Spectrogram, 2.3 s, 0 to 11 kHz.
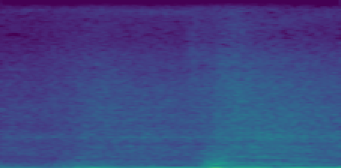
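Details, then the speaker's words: Kia/Hyundai petrol engine, not fully warm, after new coil pack on cylinder 3, new spark plugs, oil and antifreeze top-up: light revs rise and fall cleanly with crisp pickup, no misfire or smoke; runs sweetly. "No smoke or nothing. But there we go. Sounds lovely."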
